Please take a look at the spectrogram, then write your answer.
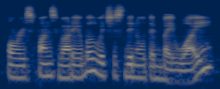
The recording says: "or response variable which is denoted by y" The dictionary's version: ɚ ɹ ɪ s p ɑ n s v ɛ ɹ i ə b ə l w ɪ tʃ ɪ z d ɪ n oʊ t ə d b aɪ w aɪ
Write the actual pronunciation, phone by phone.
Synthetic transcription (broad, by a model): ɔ ɹ ɪ s p ɑ n s v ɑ ɹ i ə b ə l w ɪ tʃ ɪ s d ɪ n oʊ t ə d b aɪ w aɪ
